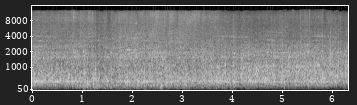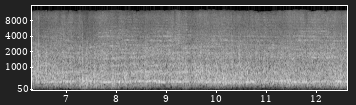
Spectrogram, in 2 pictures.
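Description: Freight train cars, including tank cars, rolling past at close range: a loud, steady noise of steel wheels running on the rails.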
